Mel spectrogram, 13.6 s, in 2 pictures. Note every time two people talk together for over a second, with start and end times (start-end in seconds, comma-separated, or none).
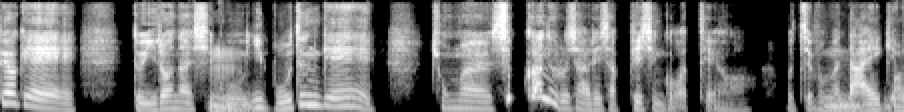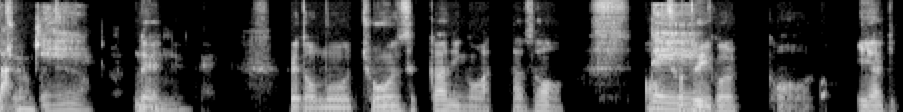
6.2-8.1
